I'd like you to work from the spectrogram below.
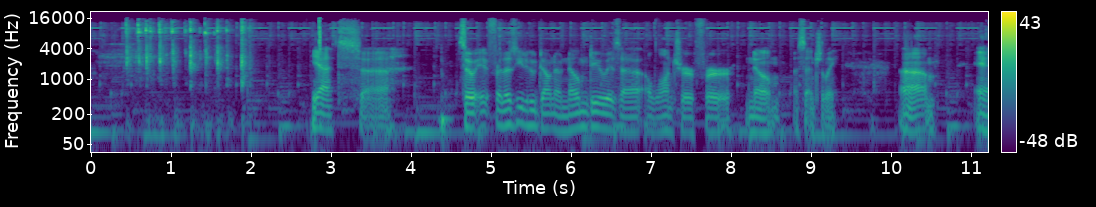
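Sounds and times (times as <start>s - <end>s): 
typing on a mechanical keyboard: 0.4s - 2.0s
speech: 2.8s - 3.9s, 4.6s - 9.4s, 10.1s - 11.2s.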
